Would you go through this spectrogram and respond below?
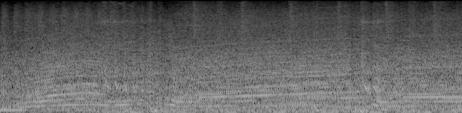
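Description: Race car in Project Motor Racing accelerating hard with wheelspin, driven with no ABS or traction control, a loud continuous engine roar climbing in pitch with tyre squeal running alongside throughout.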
